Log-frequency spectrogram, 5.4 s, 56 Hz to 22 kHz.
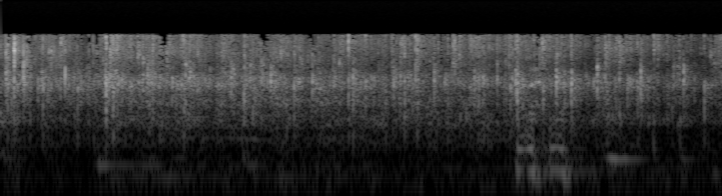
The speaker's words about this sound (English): And these two young men did a stand up comedy without preparing at all for 15 minutes. So please give them applause.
